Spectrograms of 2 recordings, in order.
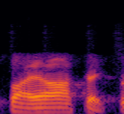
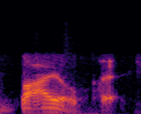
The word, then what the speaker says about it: biopic: So I used to think it was biopic, but it is actually biopic.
